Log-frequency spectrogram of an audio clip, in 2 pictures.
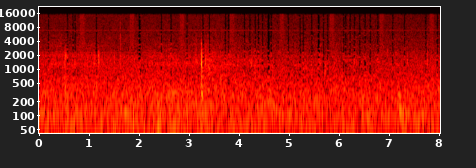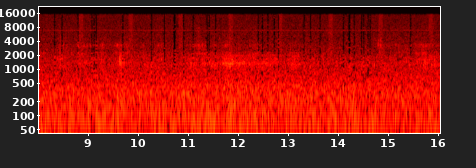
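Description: A paddle splashes and dips into the water.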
